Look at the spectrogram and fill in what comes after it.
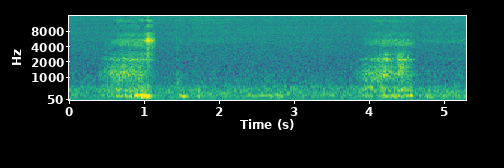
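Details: Dog asleep in a hotel with its head resting on a person; snoring.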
